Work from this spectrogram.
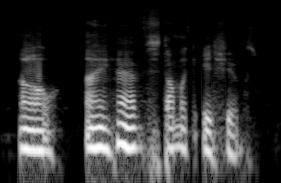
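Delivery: very loud motherly voice. Acting out a Mother's Day phone call, imitating his mother. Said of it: "can you do an impression?".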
